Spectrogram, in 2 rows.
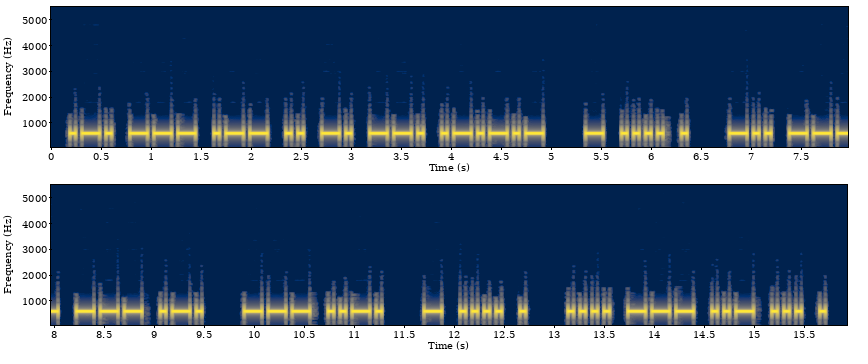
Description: Morse code, heard as a keyed tone, about 20 wpm, 600 Hz. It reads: ROWING. THE DOOR OF THE HOUSE
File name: the old man and the sea / the old man and the sea part 1 20wpm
